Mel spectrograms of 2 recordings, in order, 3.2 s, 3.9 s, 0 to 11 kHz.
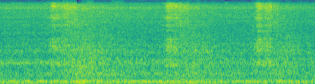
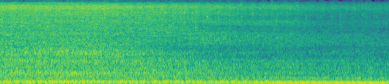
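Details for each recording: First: Mustang V8 with carburettor, cold start after replacing an arcing spark plug wire that caused a slight tremble: steady, even low rumble at idle with no stumble or skipped beats. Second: Ford Mustang V8 with carburetor just set, idling with a slight tremble and uneven beat at night: misfire from a driver-side spark plug wire visibly arcing to ground.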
